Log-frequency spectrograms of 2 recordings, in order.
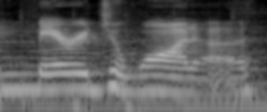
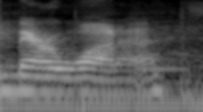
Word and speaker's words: marijuana: So the word marijuana in English is obviously spelled with a J, but it makes a H sound, which is like, you don't say marijuana, right? You say marijuana. It doesn't have like the J noise.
